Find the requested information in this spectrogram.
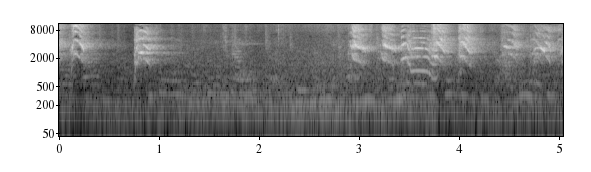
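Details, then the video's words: An Alexandrine parakeet gives a couple of sharp squawks, then a quieter stretch of low, muffled voice-like sounds, ending in a rapid run of raspy, ringing squawks. "Alexander pahaadi tota funny talking sounds"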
